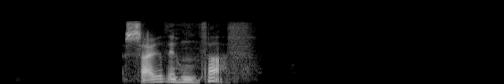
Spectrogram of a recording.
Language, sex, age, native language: Icelandic, male, 40-49, Icelandic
